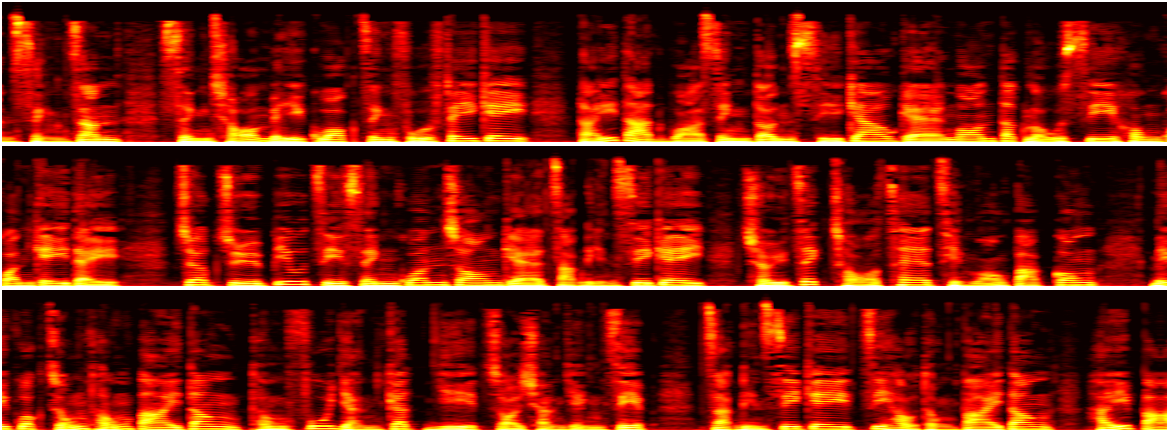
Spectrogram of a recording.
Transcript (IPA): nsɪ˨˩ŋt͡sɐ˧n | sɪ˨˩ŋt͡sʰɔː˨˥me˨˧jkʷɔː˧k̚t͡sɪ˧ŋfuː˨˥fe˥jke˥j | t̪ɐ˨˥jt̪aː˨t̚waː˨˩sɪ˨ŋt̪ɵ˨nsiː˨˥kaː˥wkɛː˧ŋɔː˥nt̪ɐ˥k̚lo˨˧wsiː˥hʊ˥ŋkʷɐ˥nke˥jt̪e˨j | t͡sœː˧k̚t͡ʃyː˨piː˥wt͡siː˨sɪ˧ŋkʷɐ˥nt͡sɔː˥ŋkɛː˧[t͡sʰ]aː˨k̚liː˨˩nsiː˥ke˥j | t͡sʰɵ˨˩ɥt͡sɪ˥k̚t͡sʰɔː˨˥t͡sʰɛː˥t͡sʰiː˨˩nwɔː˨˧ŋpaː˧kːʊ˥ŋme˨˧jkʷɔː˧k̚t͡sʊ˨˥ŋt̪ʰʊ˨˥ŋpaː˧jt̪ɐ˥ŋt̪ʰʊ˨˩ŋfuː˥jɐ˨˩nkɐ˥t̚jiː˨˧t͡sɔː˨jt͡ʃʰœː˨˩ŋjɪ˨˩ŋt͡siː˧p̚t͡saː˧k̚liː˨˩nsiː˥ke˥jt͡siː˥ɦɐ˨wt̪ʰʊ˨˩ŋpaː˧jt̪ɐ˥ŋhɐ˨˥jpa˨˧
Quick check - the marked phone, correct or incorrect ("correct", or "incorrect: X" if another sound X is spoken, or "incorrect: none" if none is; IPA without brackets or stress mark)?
incorrect: t͡s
